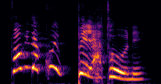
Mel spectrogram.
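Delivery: very high-pitched, enraged ferret yell; furious shriek. Acted. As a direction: shriek it in an unnatural fury. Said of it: "urlò con furia innaturale".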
